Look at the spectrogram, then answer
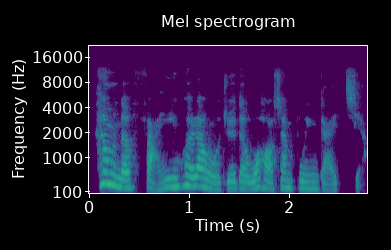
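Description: A woman's voice: medium pitch, quick pace, dry recording, studio quality. A woman with a Taiwanese accent chatting casually on a podcast as co-host, in a self-mocking, mildly exasperated way.

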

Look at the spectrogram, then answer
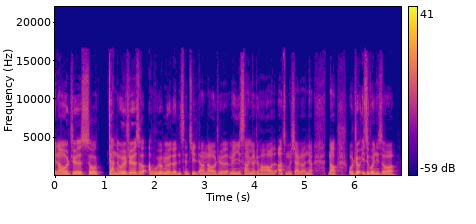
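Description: Fast-talking young man, rambling. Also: mid-range voice. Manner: fast, rambling, defensive retelling. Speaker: podcast co-host. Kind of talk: casual couple chat.

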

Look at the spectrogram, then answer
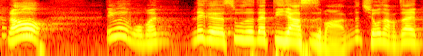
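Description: A man's voice: high-pitched, very animated, moderate pace, a bit bright. A young man with a Taiwanese Mandarin accent, hosting a podcast and telling a story in casual chat. He acts out quoted voices and laughs often. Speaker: podcast host.

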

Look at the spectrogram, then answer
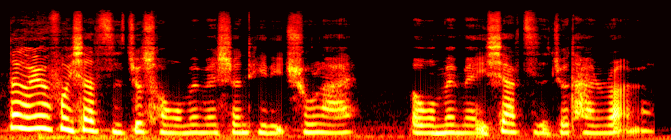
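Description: A woman's voice: fairly high pitch, fast, no room sound. A woman hosting a podcast, narrating a ghost story with tension and acting out the quoted lines.

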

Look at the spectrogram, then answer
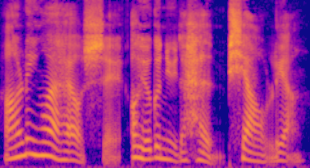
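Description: A woman's voice: lowish voice, animated, moderate pace, a little mellow, no echo, clean studio sound. A middle-aged woman host in casual chat, animatedly retelling a TV plot and acting out the quotes.

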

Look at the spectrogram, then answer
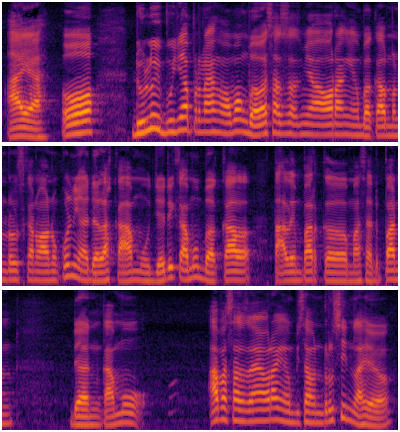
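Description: A man's voice: on the high side, fast talker, smooth. A man hosting a casual podcast. He reads comic panels aloud, gets worked up and swears a lot. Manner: excitable, swears often, slips into dramatic readings. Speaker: podcast host.

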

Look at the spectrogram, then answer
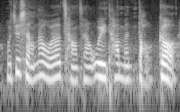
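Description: A woman pastor, preaching a sermon as a lively story full of exclamations. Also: medium pitch, quick pace.

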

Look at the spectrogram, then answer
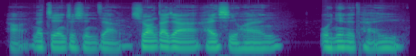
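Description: A man's voice: deep voice, flat delivery, fairly quick, a little mellow, big-room sound. A man in his thirties with a Taiwanese Mandarin accent, co-hosting a casual podcast chat and joking around playfully. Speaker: podcast co-host.

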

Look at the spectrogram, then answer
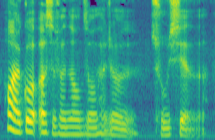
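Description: A woman from Taiwan with a Taiwanese Mandarin accent, hosting a podcast and telling stories in a casual, animated way, laughing often. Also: low voice, fairly quick, creaky. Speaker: podcast host. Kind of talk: casual storytelling.

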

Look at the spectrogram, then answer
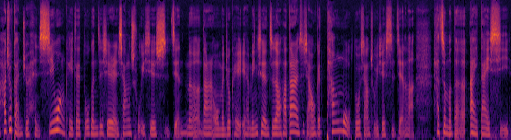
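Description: A young woman with a Taiwanese Mandarin accent, hosting a solo book-club podcast and retelling a story in a chatty way, often putting on animated voices. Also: fairly low pitch, vocal fry, no room sound, clean studio sound. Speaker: podcast host.

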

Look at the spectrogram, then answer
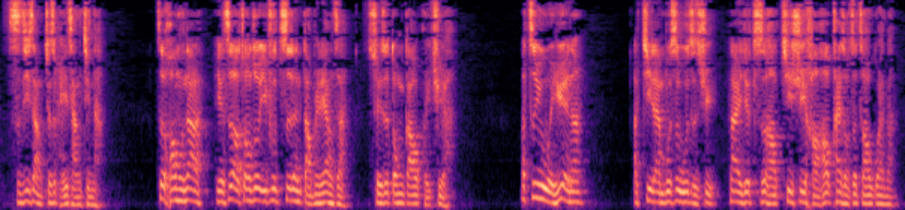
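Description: Chatty storyteller man. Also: medium pitch. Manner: chatty, drawn-out particles, asides to listeners. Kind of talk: casual history storytelling podcast.

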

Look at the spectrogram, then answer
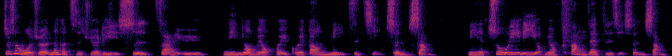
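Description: A woman, an animal communicator chatting as a guest, telling stories in an animated way with frequent restarts. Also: fairly low pitch, moderate pace, slightly rough. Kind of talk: casual chat.

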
